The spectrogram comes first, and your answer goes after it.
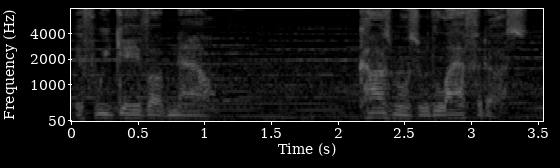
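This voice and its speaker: An actor playing a resolute warrior in a video game, under loud dramatic music. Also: male voice, lowish voice, steady tone, unhurried, lightly acted. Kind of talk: video game cutscene acting.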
